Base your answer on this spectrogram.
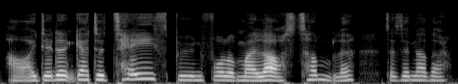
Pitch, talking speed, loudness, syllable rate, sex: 200 Hz, 145 wpm, -18 LUFS, 3.9 syllables/s, female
